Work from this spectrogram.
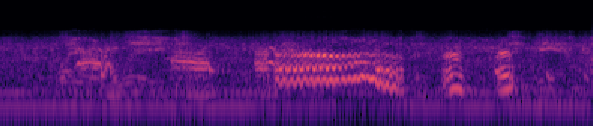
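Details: Two-week-old Newfoundland puppies give drawn-out whining squeals, one long wavering cry in the middle, then two short yelps, over a steady low indoor hum.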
